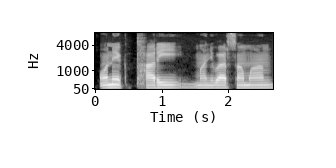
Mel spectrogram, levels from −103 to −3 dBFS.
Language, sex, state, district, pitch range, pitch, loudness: Bengali, male, West Bengal, Malda, 125-130 Hz, 130 Hz, -17 LUFS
